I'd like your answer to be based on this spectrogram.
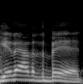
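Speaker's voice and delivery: normal talking voice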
